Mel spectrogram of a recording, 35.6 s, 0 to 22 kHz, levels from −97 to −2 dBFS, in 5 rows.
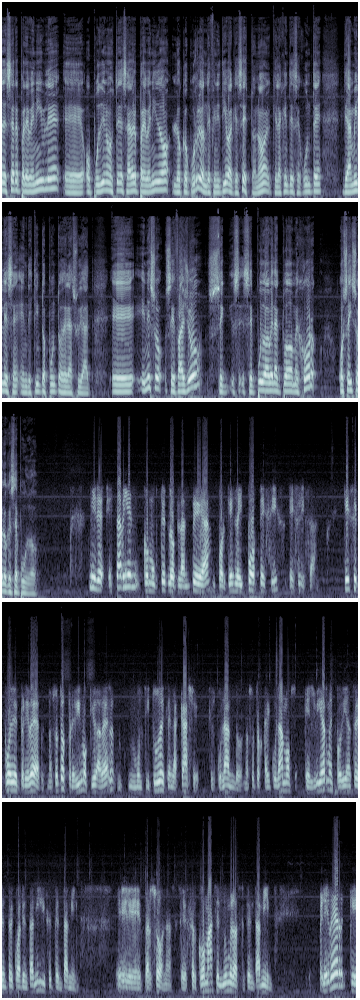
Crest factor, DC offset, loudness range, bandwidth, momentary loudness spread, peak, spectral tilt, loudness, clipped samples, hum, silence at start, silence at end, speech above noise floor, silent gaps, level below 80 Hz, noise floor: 14 dB; under 0.1%; 6 LU; 16.5 kHz; 12 LU; -10 dBFS; -5 dB/octave; -22 LUFS; under 0.1%; none; 0 s; 0 s; 38 dB; none; -50 dBFS; -60 dBFS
